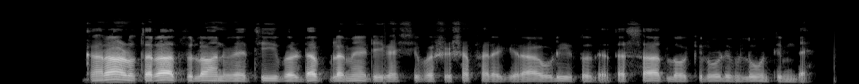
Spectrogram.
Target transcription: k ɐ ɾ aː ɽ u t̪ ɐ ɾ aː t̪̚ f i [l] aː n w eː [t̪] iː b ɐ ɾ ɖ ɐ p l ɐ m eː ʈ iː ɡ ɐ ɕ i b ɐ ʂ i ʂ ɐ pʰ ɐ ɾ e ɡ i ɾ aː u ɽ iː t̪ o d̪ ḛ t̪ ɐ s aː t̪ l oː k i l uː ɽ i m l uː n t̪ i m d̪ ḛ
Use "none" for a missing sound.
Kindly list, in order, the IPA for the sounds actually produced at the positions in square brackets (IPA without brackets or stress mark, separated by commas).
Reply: l, t̪ʰ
